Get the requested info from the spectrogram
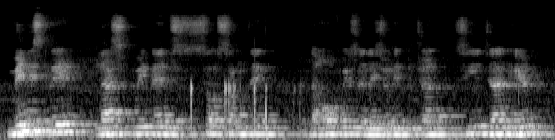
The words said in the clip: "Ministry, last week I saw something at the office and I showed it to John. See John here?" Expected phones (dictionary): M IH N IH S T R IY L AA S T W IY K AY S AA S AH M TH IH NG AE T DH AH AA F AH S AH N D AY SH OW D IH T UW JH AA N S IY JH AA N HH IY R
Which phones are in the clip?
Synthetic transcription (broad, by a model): M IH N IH S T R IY L AA S T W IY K AY S AA S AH M T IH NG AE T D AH AA F AH S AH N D AY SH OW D IH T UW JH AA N S IY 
